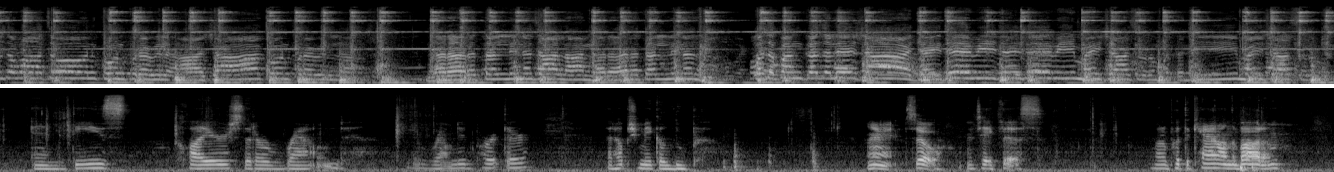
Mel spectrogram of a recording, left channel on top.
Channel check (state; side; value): different; both; correlation 0.00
